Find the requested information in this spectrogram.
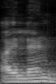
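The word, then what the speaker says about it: island: आप यहाँ पर एक चीज़ और देख सकते हैं, मैं जब बोल रहा हूँ स्पेलिंग हमारी IS है, लेकिन S को हम साइलेंट रखते हैं, आइलैंड बोलते हैं।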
